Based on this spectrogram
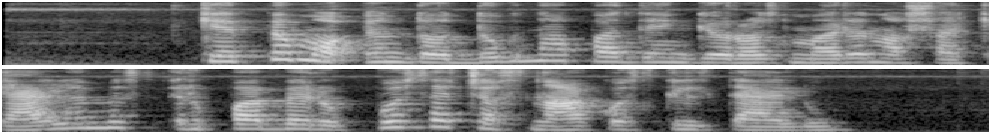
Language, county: Lithuanian, Tauragė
